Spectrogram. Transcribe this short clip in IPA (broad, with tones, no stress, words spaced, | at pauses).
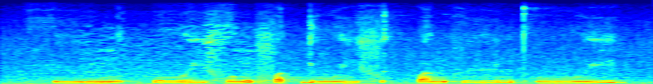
hyː˨˩ ŋɪ˨k̚puː˨jfʊ˨˥ŋ fɐ˨˥k̚juː˨j fɪ˧k̚pɐ˨˧ŋfyː˧npʰuː˨˥j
